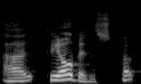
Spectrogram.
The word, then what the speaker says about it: Thiaoouba: Desmarquet was abducted by Thiaoubans. Thiaouba, is that the planet? Yes. Did I pronounce it correctly? Yes.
